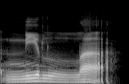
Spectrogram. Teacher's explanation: Di sini ada lafaz Allah, sebelah sininya ada harokat kasroh, maka lafaz Allah huruf lam jalalahnya dibaca tarkik, dibaca tipis. Sehingga ini kita baca nillah.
